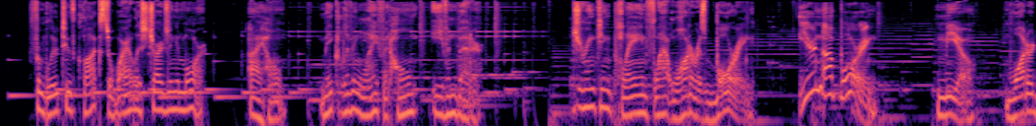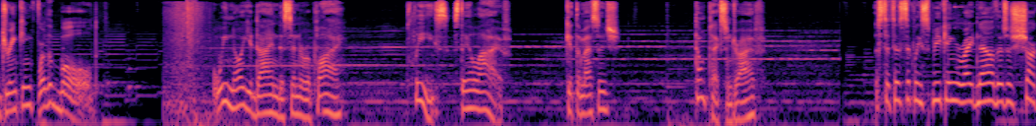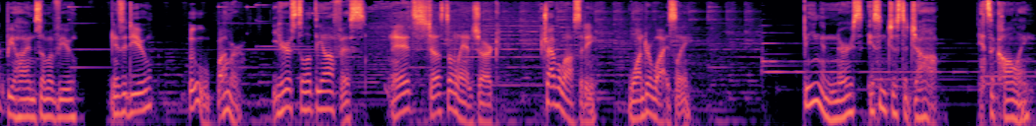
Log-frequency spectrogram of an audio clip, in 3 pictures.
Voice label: Commercial

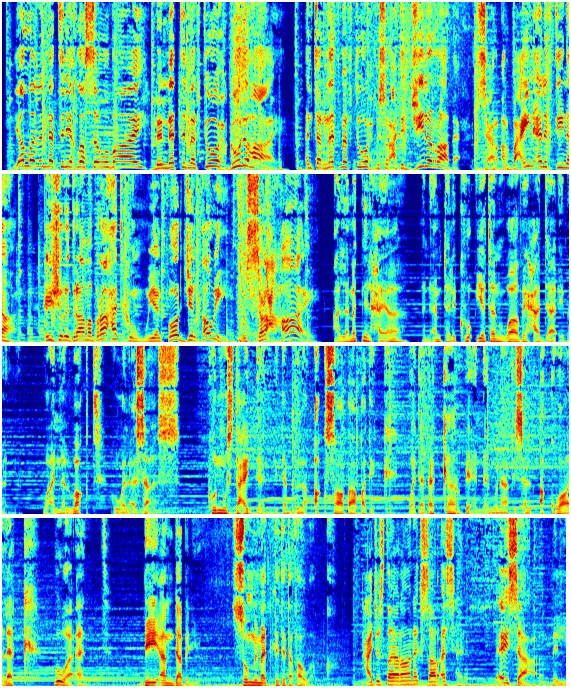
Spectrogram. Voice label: Arabic Commercial

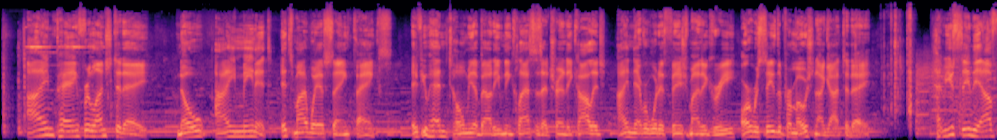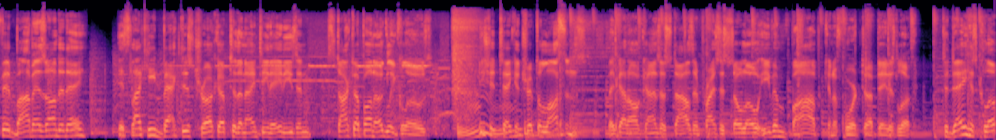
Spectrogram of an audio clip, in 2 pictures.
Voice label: Commercial

